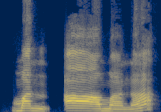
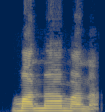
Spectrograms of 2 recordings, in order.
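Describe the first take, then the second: First: A glottal stop separates the two words. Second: The n links straight into the vowel.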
